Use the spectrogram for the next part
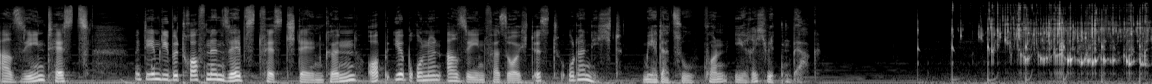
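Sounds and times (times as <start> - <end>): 
speech: 0.0 - 8.2
mineral water fizzing and gurgling as it is poured into a glass: 9.1 - 11.5.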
